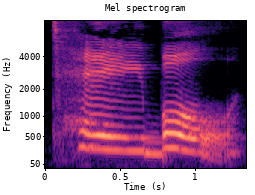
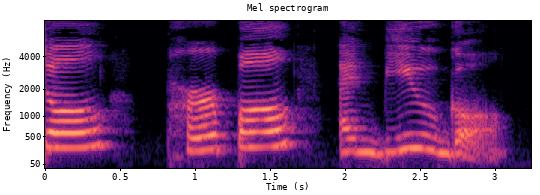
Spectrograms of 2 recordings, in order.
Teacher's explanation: when there is a consonant followed by an l e that is going to be its own syllable but you don't actually hear a vowel sound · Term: consonant l e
